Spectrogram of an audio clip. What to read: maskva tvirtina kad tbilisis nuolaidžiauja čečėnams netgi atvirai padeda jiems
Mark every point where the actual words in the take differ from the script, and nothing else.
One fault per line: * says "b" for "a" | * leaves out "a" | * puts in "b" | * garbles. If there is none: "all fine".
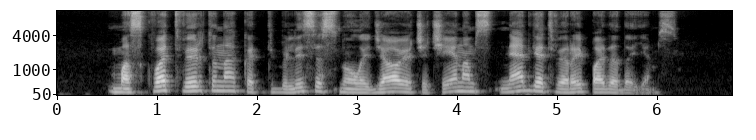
all fine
